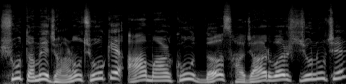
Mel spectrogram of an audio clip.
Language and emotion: Gujarati, surprised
